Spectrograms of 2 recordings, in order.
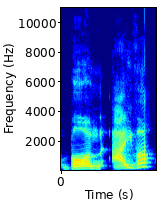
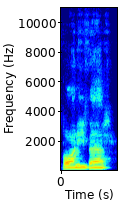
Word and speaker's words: Bon Iver: there, just saying, ask him to sing Exile Born Iver. Is that what he's saying? And Taylor Swift. It's pronounced Bon Iver, but I'll let you away with it, Stim.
